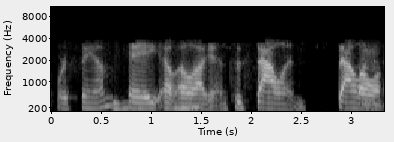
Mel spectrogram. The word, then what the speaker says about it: Sallin: S-A-L-I-M? No. Salim. So Sallin. It's S as in Sally or Sam, A-L-L-I-N. So Sallin. Sallin is how you pronounce it.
